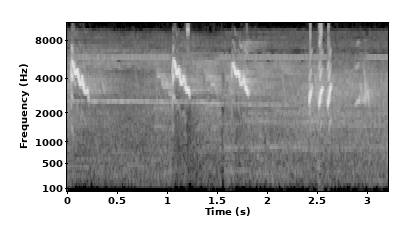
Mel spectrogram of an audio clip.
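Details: Lombok white-eye call from wild birds, aimed at raising breeding excitement. Three clear, high, descending slurred notes come about a second apart, then a quick double chip.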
